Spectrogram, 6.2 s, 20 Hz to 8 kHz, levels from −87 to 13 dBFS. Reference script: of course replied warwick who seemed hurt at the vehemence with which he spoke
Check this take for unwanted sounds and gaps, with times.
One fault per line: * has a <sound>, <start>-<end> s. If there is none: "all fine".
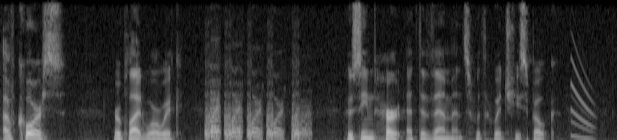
* has a laugh, 2.0-3.1 s
* has a chirp, 5.7-6.0 s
